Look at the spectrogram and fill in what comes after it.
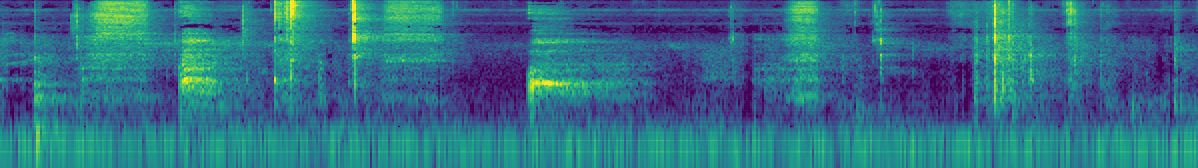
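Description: Close-miked eating: a person chewing and crunching food, with sharp bite clicks and mouth noises scattered through, and a brief gasping vocal sound about five seconds in.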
